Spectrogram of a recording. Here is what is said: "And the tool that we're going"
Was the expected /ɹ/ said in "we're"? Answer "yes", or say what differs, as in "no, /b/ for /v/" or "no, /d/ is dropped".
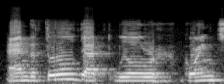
no, /l/ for /ɹ/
